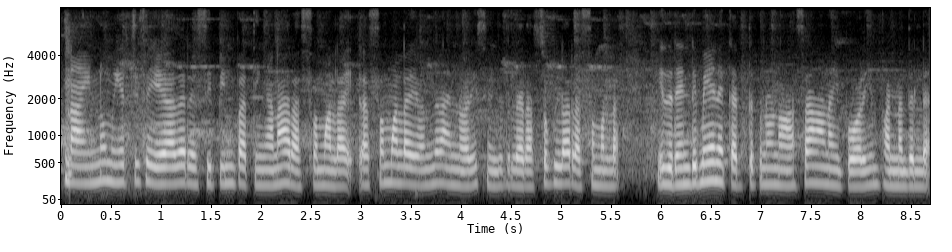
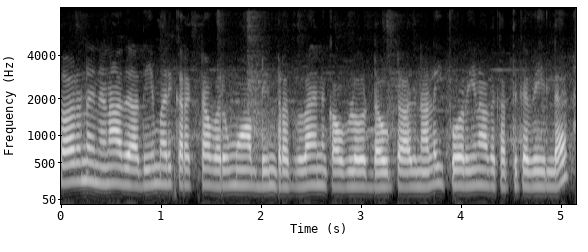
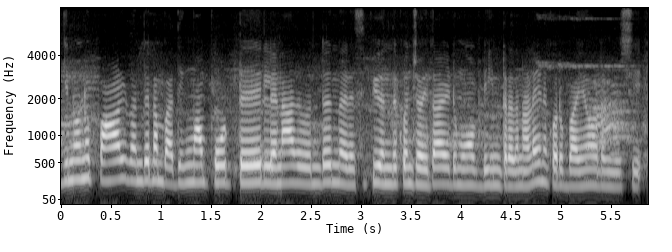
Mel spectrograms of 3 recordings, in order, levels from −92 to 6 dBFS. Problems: constant background noise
